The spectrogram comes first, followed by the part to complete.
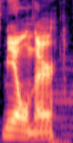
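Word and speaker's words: Mjölnir: Plus, I also looked it up because I didn't know how to pronounce it because it's like MJO something. And I was like, yeah, it's Mjolnir.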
